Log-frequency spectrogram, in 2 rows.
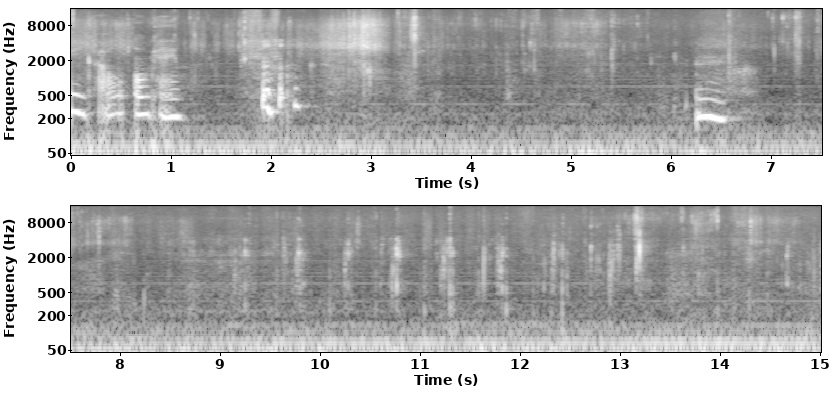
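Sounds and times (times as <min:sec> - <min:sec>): mouth chewing food: 0:06.9 - 0:15.0.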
